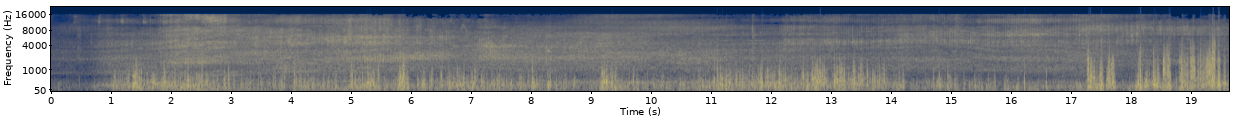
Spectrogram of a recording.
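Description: Cars passing on a highway, heard through gusty wind rumbling and buffeting on a phone microphone.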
